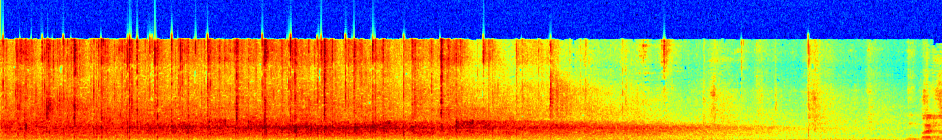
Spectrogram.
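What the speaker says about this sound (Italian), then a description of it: "Vogliamo con lui un applauso." Conference audience applauds a guest speaker, a priest expert in social communications, with dense steady clapping that fills the room and slowly fades toward the end.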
